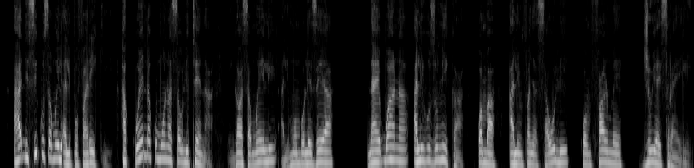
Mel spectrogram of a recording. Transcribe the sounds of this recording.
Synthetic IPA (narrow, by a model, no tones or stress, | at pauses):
ahaɗisikusamwɛlialipɔfaɾikḭ | hakuɛndakumuɔnasaulitɛna̰ | ḭŋɡawasamwɛlia̰limwɔmbɔlɛzɛa | najɛɓwanaːlihuzunika̰ | kwambaː | lim̩faɲasauli | kwam̩falmɛ | ʄuːjaisɾaɛ̰lḭ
